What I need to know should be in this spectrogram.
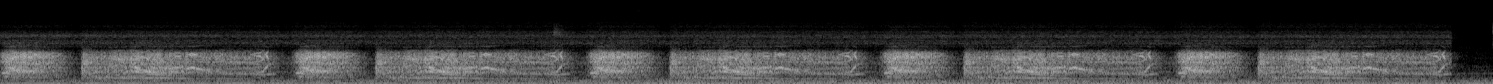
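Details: Musical whistling dry wheezes on every breath, about 20 a minute, with dominant, prolonged heavy expiration, played as an auscultation example of dry wheezes in the lungs.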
